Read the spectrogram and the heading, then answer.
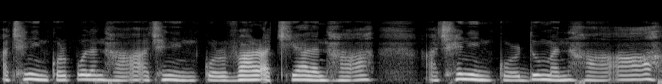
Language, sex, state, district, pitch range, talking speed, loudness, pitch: Mizo, female, Mizoram, Aizawl, 195-215 Hz, 235 wpm, -17 LUFS, 205 Hz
